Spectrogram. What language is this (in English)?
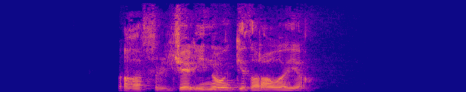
Kabyle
